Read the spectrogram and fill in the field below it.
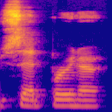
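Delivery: ordinary delivery, nothing marked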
